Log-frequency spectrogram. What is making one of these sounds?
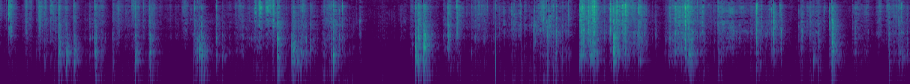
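Cardboard scrapes and taps as a box is moved.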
